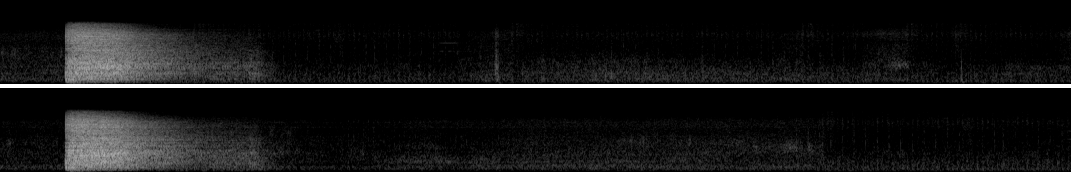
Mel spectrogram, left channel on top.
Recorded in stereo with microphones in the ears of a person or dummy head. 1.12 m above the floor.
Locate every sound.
0.7 s an explosion: centre (ahead or behind), 0.7 m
